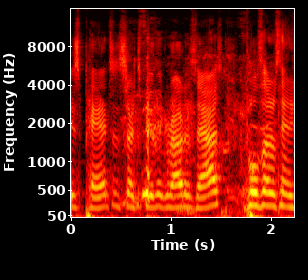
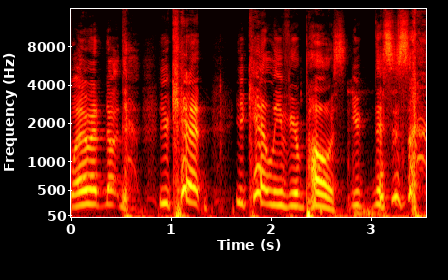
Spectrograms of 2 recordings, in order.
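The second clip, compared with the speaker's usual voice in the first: put-on words pushed out through laughter. Retelling what one man said to another, imitating laughing while talking. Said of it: "the other one like he's laughing".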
